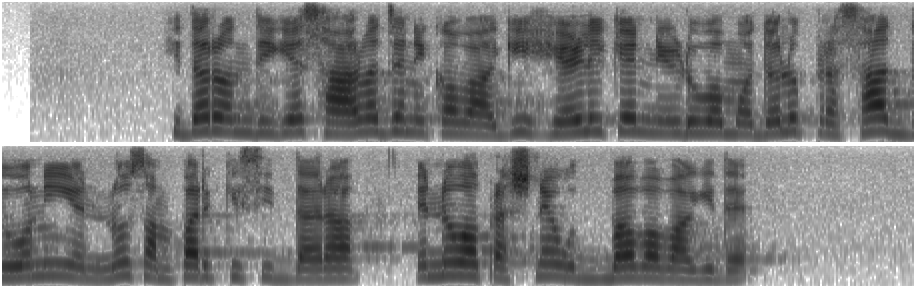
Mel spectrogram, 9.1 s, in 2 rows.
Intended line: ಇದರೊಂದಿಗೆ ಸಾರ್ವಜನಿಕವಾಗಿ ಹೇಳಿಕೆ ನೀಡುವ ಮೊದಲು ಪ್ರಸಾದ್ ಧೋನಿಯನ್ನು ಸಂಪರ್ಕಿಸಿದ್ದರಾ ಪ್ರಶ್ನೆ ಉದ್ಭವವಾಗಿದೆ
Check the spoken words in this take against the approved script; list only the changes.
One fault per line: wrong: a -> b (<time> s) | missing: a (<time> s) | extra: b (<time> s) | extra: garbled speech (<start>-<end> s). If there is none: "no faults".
extra: ಎನ್ನುವ (6.6 s)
